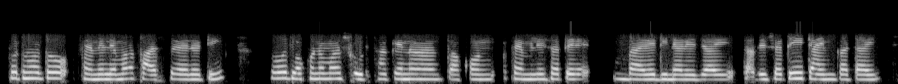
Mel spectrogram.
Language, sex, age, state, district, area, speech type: Bengali, female, 18-30, West Bengal, Kolkata, urban, conversation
